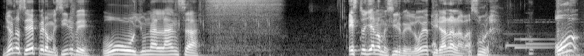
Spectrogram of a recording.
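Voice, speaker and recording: A man's voice: high voice, lively intonation, normal speed, pauses often, fairly bright tone. Joking man narrating gameplay. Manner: jokey, reads game lines in put-on voices. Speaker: gaming youtuber. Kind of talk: playful gameplay commentary, reading dialogue aloud. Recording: voice over faint game music.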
